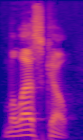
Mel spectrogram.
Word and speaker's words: Mleczko: Melezko, I believe is how you pronounce her last name. M-L-E-C-Z-K-O. Melezko.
